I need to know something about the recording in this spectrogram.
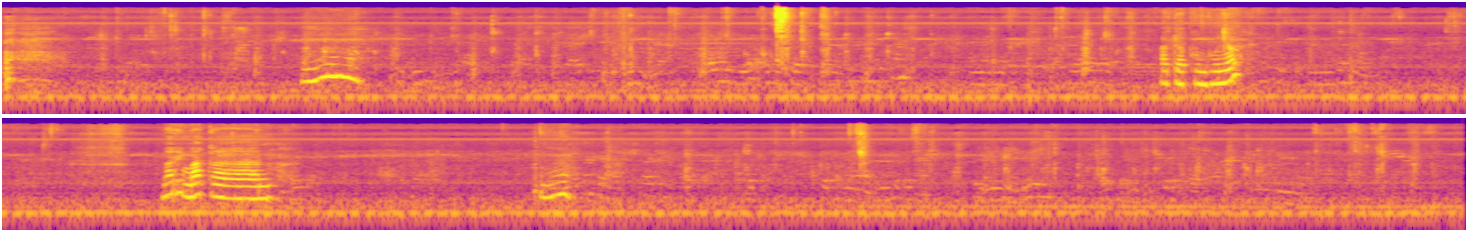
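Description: A woman chews food close up with soft, wet smacking sounds.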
